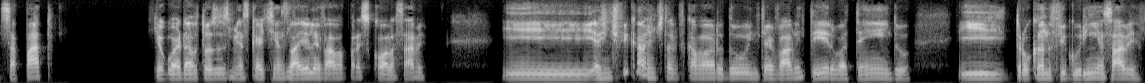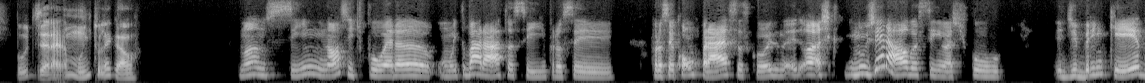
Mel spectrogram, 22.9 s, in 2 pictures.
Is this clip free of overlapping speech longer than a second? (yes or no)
yes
